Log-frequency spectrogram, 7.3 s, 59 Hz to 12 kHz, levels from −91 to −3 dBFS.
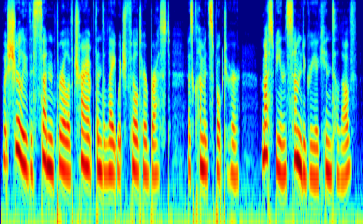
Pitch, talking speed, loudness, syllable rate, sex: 220 Hz, 215 wpm, -17 LUFS, 5.5 syllables/s, female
